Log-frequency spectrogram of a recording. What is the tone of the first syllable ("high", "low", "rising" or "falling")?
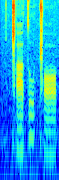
low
